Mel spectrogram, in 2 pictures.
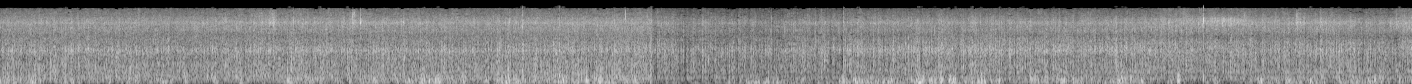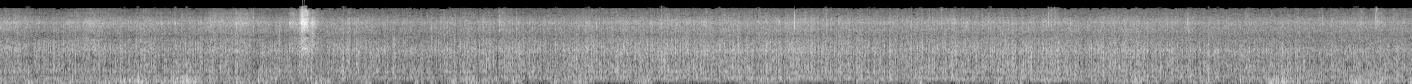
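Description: Steady rain falling on a pond's surface, an even hiss. There is a single sharp click partway through.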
